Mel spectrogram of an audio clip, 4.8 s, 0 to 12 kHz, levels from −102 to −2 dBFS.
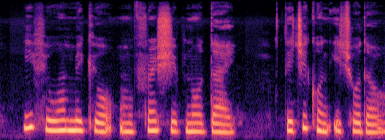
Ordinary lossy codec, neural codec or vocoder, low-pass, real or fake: none; vocoder, 24 kHz, 100 mel bands, Vocos; none; fake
